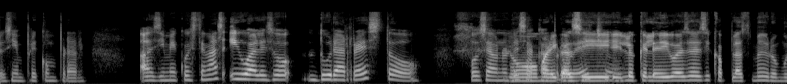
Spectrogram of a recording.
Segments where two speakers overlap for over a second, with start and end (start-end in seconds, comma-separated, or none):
5.0-6.3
